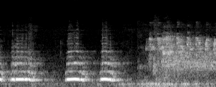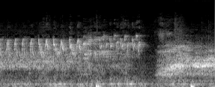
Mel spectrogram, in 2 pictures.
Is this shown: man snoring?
no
